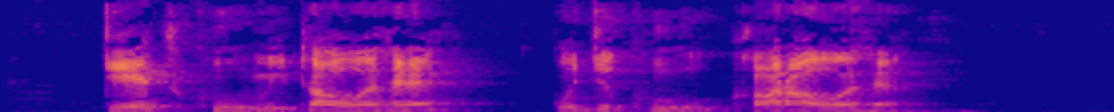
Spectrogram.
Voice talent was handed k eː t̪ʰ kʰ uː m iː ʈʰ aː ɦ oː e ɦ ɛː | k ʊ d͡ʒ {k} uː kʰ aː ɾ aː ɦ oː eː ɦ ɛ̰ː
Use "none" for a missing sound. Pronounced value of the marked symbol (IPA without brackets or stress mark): kʰ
